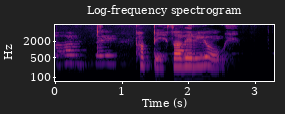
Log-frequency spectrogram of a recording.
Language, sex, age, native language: Icelandic, male, 10, Icelandic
